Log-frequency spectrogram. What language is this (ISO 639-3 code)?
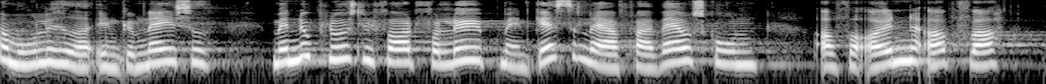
dan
